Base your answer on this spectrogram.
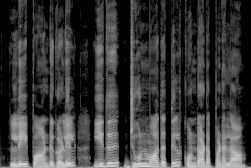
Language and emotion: Tamil, neutral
